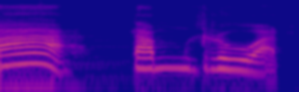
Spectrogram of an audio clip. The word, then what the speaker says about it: ตำรวจ: ตัว สะกด แม่ กด ที่ มี จ จาน เป็น ตัว สะกด ออก เสียง เป็น เสียง ด เด็ก ได้ แก่ คำ ว่า ตำรวจ อ่าน ว่า ตำรวจ สำเร็จ อ่าน ว่า สำเร็จ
